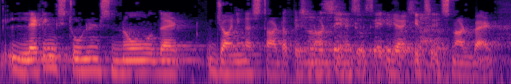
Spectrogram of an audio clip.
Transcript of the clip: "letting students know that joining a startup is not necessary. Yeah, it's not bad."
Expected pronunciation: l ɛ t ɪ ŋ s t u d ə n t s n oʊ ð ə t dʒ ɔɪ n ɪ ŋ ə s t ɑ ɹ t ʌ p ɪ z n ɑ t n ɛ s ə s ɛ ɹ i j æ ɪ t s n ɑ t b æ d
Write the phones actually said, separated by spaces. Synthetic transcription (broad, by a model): l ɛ t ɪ ŋ s t u d ə n t s n oʊ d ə t dʒ ɔɪ n ɪ ŋ ə s t ɑ ɹ t ʌ p ɪ z n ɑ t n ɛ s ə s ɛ i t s ɪ t s n ɑ t b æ d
